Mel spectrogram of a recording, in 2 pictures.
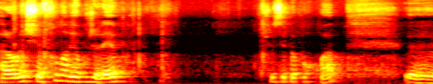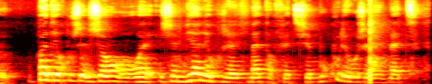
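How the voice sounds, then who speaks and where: Woman beauty vlogger, dark mellow voice, hesitant and chatty, echoey home room with faint hiss. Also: lowish voice, moderate pace. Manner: chatty, hesitant, many fillers and restarts. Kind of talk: casual product review.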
